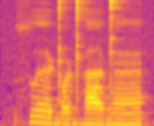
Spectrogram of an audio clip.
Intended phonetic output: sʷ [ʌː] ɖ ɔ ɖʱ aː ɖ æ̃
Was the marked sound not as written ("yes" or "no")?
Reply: yes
